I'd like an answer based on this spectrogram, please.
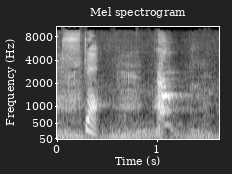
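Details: Linc, a young Australian cattle dog puppy, romps with larger puppies in a paddock; two short, sharp yips sound about three quarters of a second apart against a quiet outdoor background.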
